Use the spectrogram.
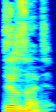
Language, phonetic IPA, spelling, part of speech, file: Russian, [tʲɪrˈzatʲ], терзать, verb, Ru-терзать.ogg
- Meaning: to torment, to rack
